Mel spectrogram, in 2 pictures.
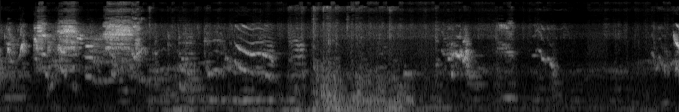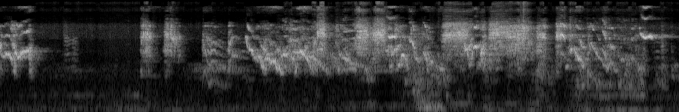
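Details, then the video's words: Budgerigars, a colourful breeding pair, chirping in bursts of bright, scratchy high warbles with gaps and a soft flutter of wings between calls. "Cute Colourful Budgies Chirping Sounds"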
